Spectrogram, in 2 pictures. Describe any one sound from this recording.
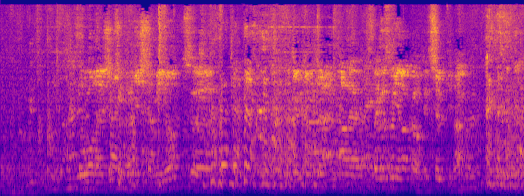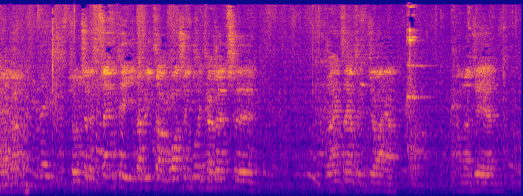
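A young man speaks into a microphone over loudspeakers.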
